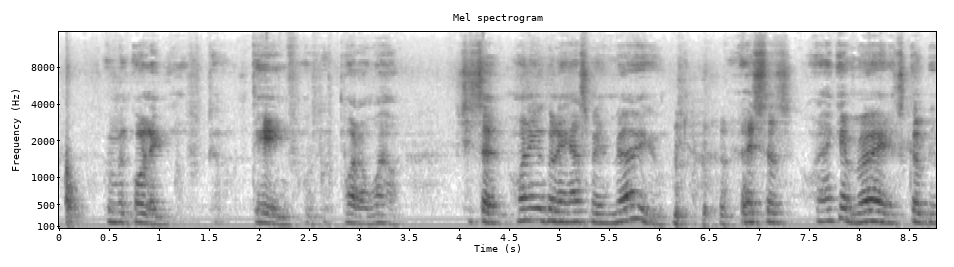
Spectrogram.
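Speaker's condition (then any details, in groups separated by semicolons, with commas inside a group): Parkinson's disease; mild, about four years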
